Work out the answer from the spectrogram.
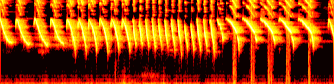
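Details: Clear, loud canary song with an unusual style: a long run of downward-sweeping whistles that quickens into a tight trill, then slows into wider, separate swooping notes.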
